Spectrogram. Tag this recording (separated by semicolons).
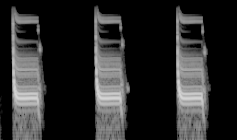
blip; communication; drone; oblivion; signal; ui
